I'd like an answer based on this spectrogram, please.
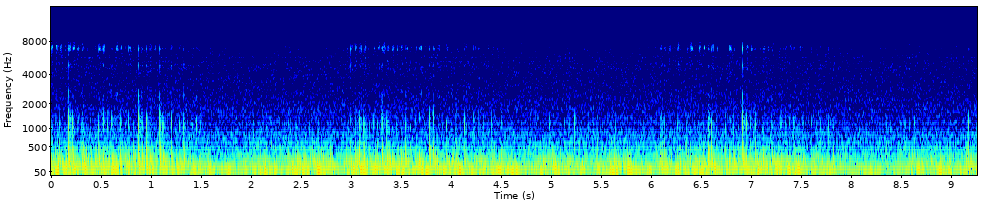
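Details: Deeply sleeping American Shorthair cat purring, its belly moving with each breath; a low throbbing purr runs throughout, with louder breathy phases near the start, around three seconds and around six to seven seconds.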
